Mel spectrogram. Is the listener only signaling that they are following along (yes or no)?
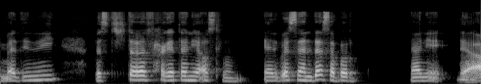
yes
